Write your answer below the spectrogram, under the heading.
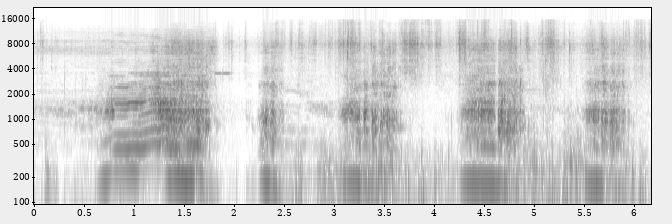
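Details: Huge white lion seen during a safari game drive. One moaning call at the start, followed by a series of short, deep grunts spaced roughly a second apart.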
